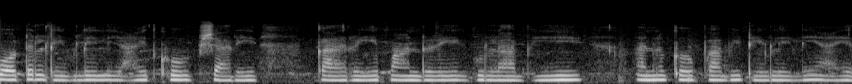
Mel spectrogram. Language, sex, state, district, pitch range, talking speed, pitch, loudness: Marathi, female, Maharashtra, Gondia, 195-210 Hz, 100 wpm, 200 Hz, -18 LUFS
